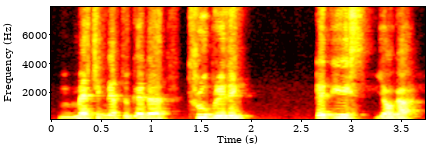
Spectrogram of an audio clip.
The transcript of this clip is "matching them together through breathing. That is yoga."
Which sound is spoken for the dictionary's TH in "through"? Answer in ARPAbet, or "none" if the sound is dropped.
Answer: T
